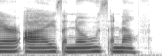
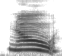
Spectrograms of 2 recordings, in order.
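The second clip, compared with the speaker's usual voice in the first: through gritted teeth; 5 semitones higher, 5 dB louder than usual. Acted. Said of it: "through gritted teeth".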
